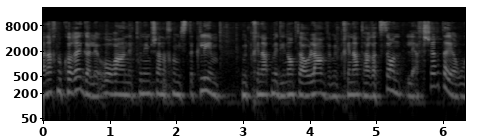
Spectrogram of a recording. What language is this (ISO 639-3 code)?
heb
